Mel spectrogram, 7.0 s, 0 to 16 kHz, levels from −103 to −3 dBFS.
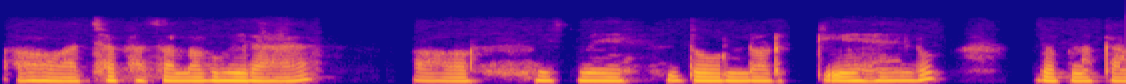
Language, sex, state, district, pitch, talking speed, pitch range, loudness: Hindi, female, Bihar, Purnia, 165 Hz, 145 wpm, 165-175 Hz, -23 LUFS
